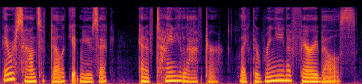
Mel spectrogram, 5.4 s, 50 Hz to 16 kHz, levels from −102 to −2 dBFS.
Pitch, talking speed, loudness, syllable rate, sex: 175 Hz, 175 wpm, -19 LUFS, 5.3 syllables/s, female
